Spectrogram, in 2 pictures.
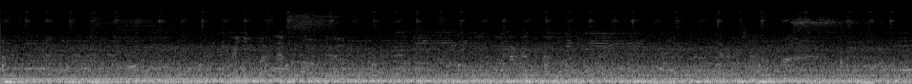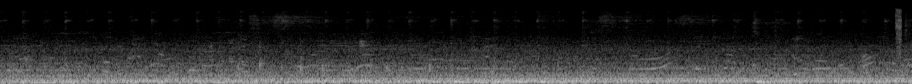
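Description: Steady engine and road rumble inside a moving vehicle, with a constant low hum.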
